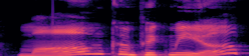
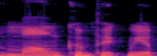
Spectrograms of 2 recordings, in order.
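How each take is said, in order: First: The pitch rises at the end. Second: The pitch stays level at the end.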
